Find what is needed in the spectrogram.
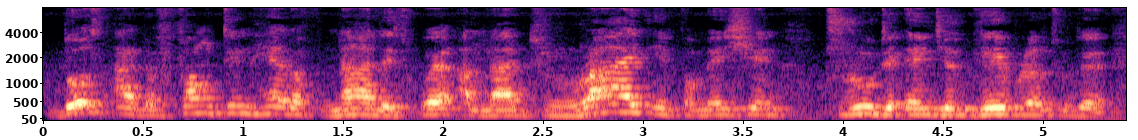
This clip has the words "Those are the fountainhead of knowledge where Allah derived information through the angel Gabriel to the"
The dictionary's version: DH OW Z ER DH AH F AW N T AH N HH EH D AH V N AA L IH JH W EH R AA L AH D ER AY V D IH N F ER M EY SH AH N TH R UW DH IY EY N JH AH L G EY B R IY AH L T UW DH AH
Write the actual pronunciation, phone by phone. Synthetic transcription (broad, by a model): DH OW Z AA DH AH F AW N T AH N HH EH D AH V N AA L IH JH W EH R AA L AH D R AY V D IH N F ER M EY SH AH N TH R UW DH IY EY N JH AH L G EY B R IY AH L T UW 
